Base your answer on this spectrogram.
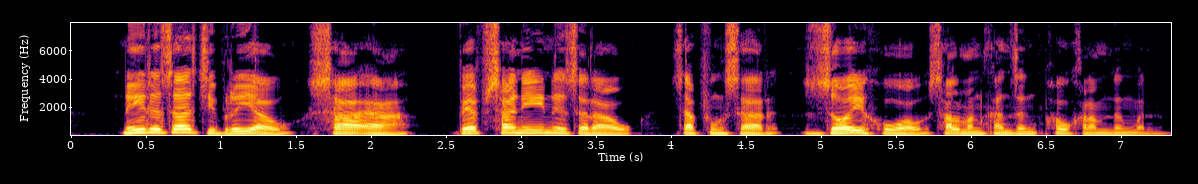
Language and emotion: Bodo, neutral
